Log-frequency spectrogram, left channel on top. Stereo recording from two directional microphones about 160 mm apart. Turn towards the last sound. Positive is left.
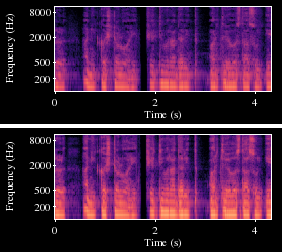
turn(degrees=-40)  # may be behind; listen again after turning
